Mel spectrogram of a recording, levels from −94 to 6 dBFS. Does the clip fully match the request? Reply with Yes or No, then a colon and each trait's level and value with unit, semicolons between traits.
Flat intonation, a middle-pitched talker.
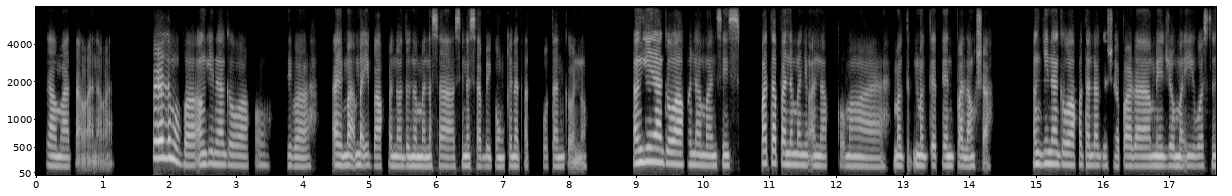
Yes: narrow, 2.1 semitones; medium, 175 Hz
